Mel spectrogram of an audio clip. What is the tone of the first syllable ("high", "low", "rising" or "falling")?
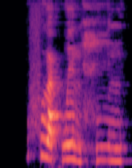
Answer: low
